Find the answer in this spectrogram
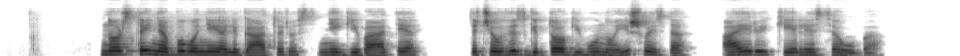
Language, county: Lithuanian, Alytus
